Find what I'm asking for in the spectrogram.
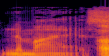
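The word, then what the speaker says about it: Neemias: So I think Nemias is it's either Nemias or Nemi. I can't. – I believe it's. I believe that Monty said it's pronounced Nemias.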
